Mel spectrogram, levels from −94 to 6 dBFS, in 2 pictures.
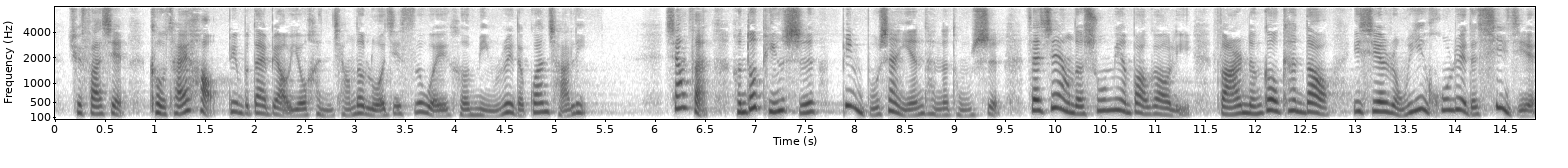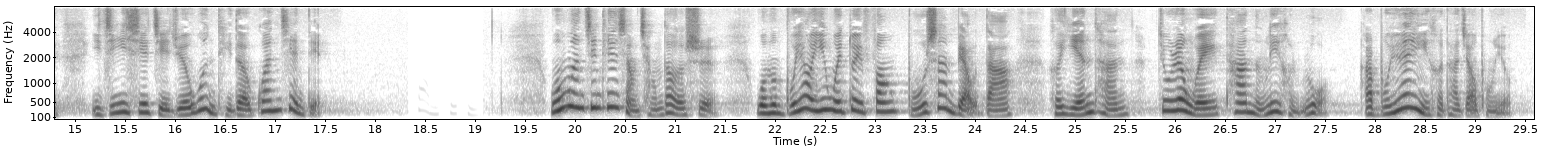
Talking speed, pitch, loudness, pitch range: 235 characters per minute, 235 Hz, -29 LUFS, 185-270 Hz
